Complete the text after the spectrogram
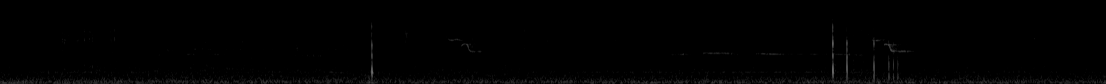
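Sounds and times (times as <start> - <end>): faint birdsong: 0.0 - 11.0.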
